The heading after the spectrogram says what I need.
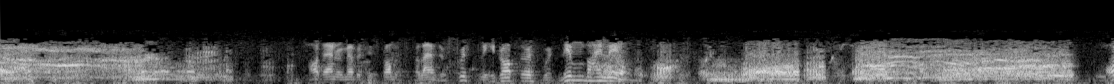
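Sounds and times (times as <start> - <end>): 
wild boar grunting and snorting as it darts across a trail: 0.0 - 3.1, 5.9 - 11.1
speech: 3.2 - 8.3.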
